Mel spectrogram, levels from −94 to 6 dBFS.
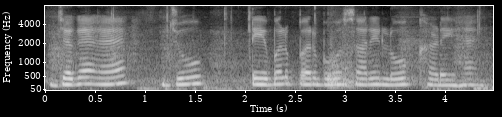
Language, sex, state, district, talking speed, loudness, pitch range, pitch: Hindi, female, Haryana, Jhajjar, 135 wpm, -16 LUFS, 205-220 Hz, 215 Hz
